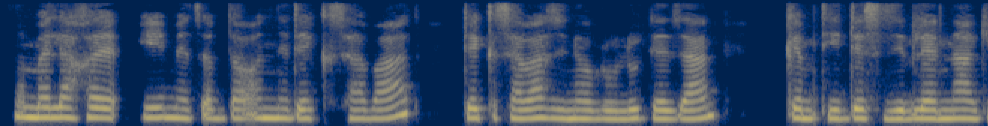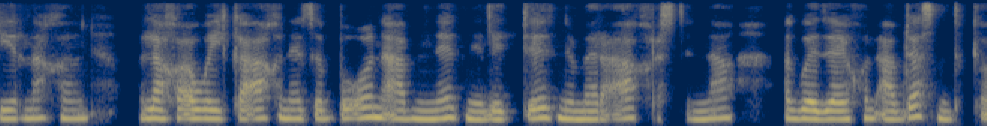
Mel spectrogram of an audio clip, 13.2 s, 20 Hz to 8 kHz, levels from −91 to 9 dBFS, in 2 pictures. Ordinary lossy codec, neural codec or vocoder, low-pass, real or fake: MP3, 64 kbps; codec, 16 kHz in and 24 kHz out, 1 kbps, XY-Tokenizer; 7.2 kHz; fake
